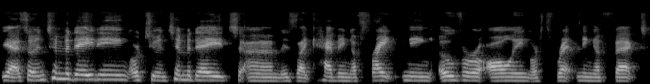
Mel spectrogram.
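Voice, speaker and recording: Relaxed woman teacher, low-pitched. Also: normal speed. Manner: relaxed, chatty, laughs often. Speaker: English teacher. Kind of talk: online class explaining vocabulary.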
